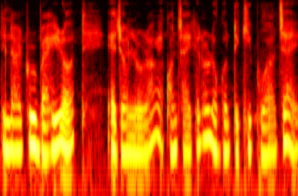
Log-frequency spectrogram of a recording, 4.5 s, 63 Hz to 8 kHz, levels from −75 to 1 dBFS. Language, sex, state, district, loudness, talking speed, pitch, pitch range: Assamese, female, Assam, Sonitpur, -17 LUFS, 135 wpm, 200 Hz, 185-225 Hz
